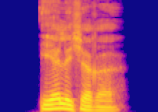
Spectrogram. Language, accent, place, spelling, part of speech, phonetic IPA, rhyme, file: German, Germany, Berlin, ehrlichere, adjective, [ˈeːɐ̯lɪçəʁə], -eːɐ̯lɪçəʁə, De-ehrlichere.ogg
- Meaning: inflection of ehrlich: 1. strong/mixed nominative/accusative feminine singular comparative degree 2. strong nominative/accusative plural comparative degree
